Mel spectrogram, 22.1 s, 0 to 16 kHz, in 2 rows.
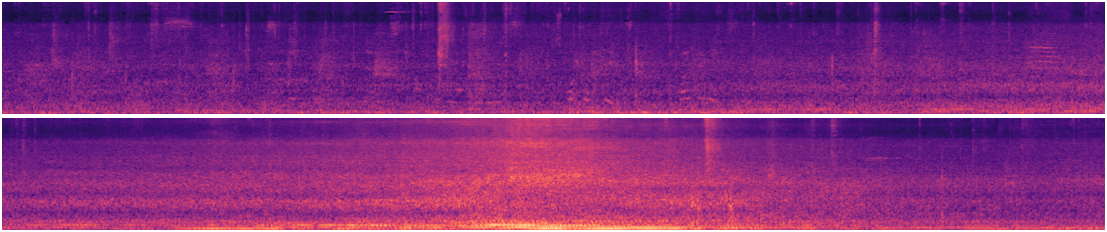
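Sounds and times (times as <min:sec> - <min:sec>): town traffic: 0:00.0 - 0:22.0.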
